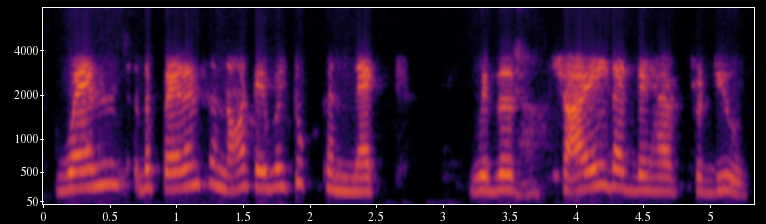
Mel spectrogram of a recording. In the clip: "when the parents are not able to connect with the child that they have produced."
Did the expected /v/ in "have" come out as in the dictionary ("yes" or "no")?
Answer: yes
